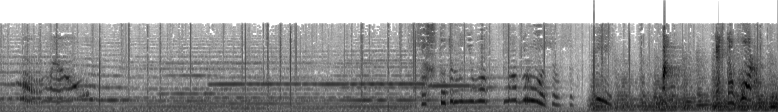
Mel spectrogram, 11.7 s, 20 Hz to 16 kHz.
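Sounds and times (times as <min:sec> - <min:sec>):
cat yowling: 0:00.0 - 0:01.9
sharp clicks: 0:00.0 - 0:11.6
speech: 0:06.8 - 0:11.6.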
